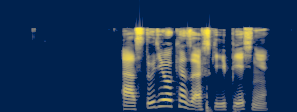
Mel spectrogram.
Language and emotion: Russian, positive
